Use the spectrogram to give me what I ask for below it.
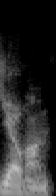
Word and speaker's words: Johan: an apostrophe before the end how do you pronounce this uh just Johan Johan Sebastian like that big job Johan last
